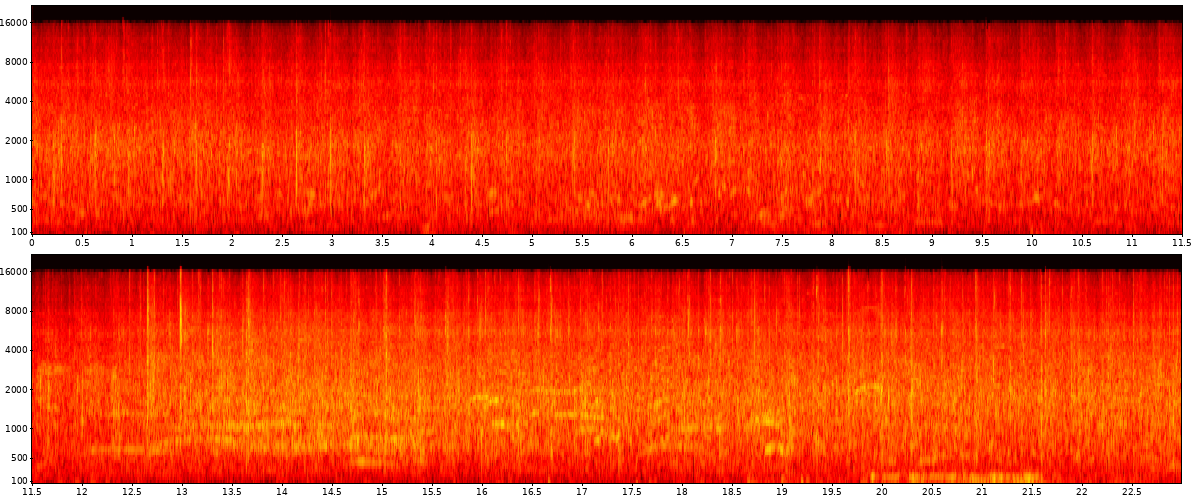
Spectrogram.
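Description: A large audience applauds steadily in a big hall.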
